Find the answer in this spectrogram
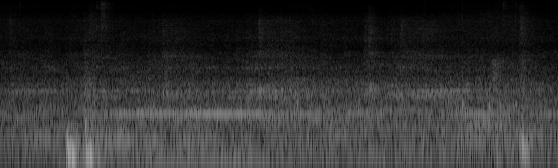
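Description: Steady mechanical hum carrying a few held tones, like a fan or motor running, with a couple of short low thumps about half a second in.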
